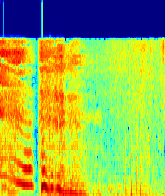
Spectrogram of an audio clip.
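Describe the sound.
A person acts out a sharp, startled gasp, a sudden breathy intake followed by a wavering vocal sound that trails off, mimicking shock.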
